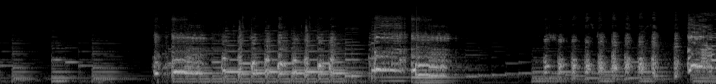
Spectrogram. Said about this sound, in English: I'll play more of the chicken while we wait for this. Here we go.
